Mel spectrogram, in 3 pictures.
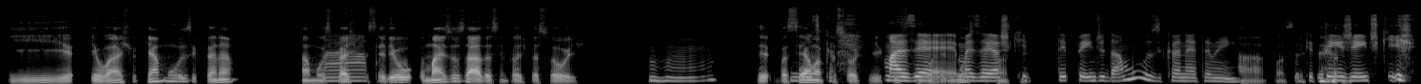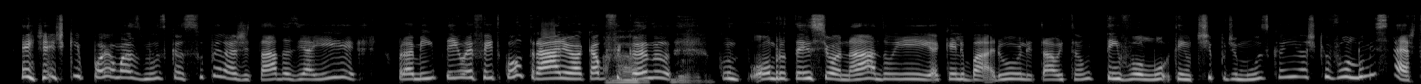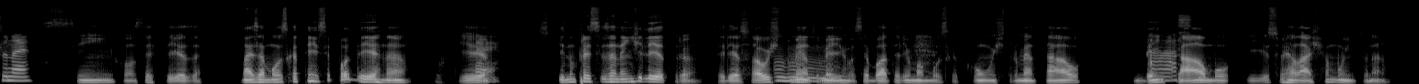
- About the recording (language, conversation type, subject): Portuguese, podcast, Que hábitos simples ajudam a reduzir o estresse rapidamente?
- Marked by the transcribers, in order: unintelligible speech; laugh; giggle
